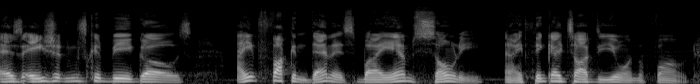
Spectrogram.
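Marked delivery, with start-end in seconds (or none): 2.4-6.9 put-on broadest, thickest New York accent possible. Retelling what a guy said when asked if he was Dennis, in Sony's thick New York accent. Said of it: "in the most New York accent".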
